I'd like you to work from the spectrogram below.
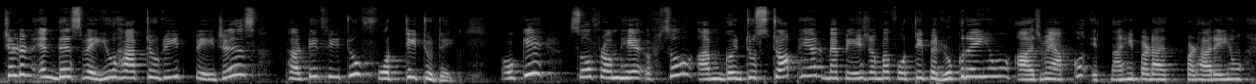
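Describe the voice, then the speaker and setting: Slow, high-voiced Indian woman teaching. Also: lively intonation. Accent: Indian English. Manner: slow, spelling out words letter by letter and explaining in Hindi. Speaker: kindergarten teacher. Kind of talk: online English lesson.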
